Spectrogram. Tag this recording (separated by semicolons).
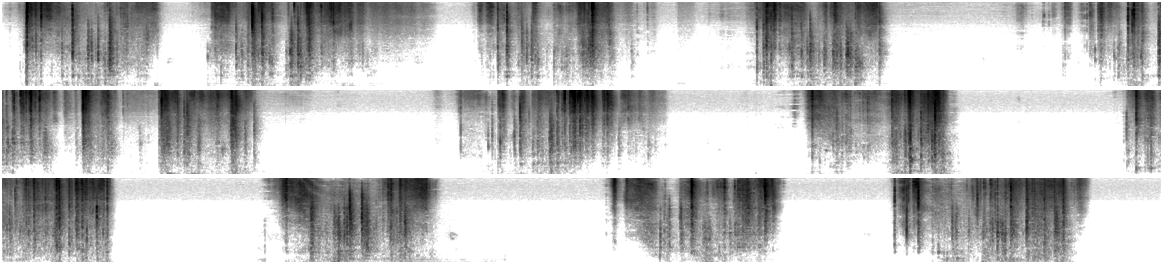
book; flick; flip; newspaper; notebook; page; pages; paper; read; reading; sound; turn-over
